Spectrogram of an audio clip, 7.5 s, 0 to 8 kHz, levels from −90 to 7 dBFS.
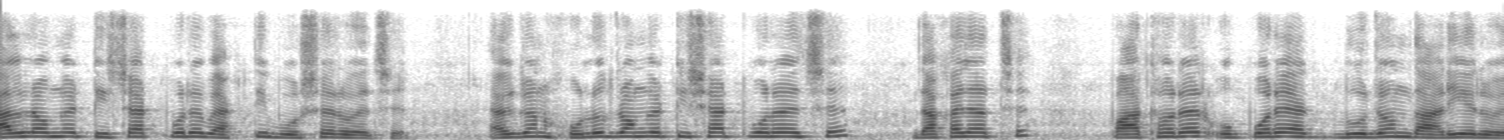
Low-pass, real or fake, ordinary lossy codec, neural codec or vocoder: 7.2 kHz; fake; none; codec, 16 kHz, 4.8 kbps, FACodec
